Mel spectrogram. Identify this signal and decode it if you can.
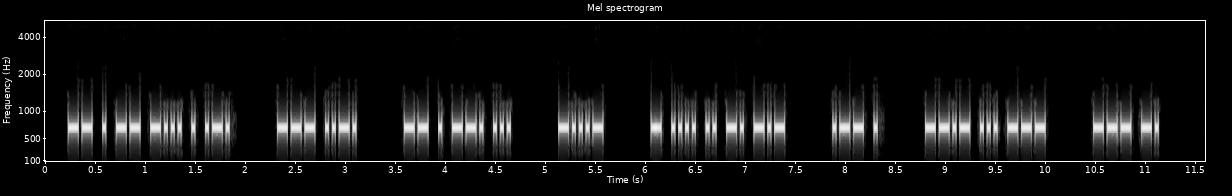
Morse code, heard as a keyed tone, about 34 wpm, 700 Hz. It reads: MEMBER OF MEGS <BT> THINK WE QSO ON
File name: UK MASTER QSOs TRAINING / 35WPM / UK MASTER QSOs 0034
